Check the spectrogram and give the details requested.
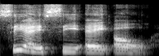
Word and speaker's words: cacao: It's c a c ao. It's like not cocoa, but co coca. How do you say it? Does anyone know? Ca. Cacao. Cacao.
